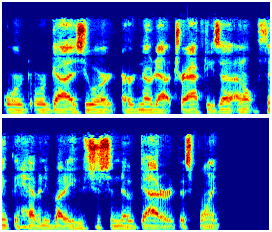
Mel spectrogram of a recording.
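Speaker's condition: No condition

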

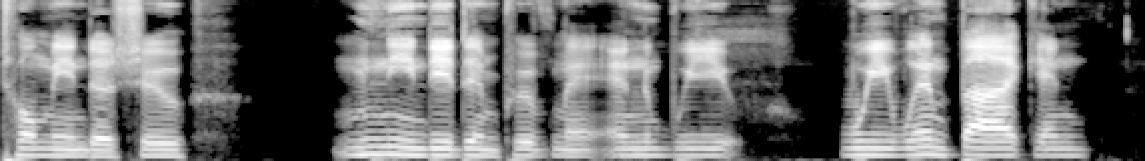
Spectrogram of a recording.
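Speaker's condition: Cerebral palsy; congenital

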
